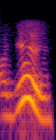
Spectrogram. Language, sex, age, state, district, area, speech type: Nepali, female, 45-60, West Bengal, Darjeeling, rural, conversation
